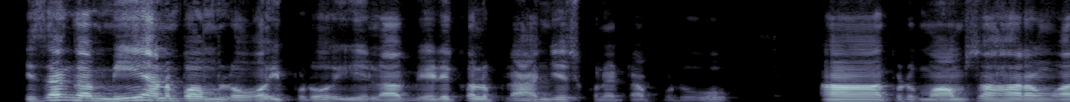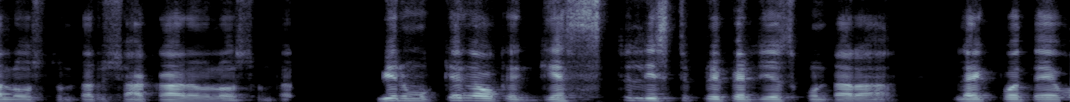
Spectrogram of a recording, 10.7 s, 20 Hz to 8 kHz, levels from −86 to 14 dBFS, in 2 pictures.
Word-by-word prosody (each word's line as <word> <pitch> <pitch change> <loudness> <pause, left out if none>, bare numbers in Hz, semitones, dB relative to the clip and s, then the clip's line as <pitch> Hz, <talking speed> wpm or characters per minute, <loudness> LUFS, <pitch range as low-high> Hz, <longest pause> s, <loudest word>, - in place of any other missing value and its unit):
నిజంగా 195 +2 +4
మీ 165 - +2
అనుభవంలో 160 -10 +1 0.2
ఇప్పుడు, - - -10 0.2
ఇలా 120 0 -1
వేడుకలు 150 +4 -2
ప్లాన్ - - -4
జేసుకునేటప్పుడూ, 115 -5 -13 0.7
ఆహ్, 130 0 +9
ఇప్పుడు 125 -1 -12
మాంసాహారం 145 +1 +3
వాళ్ళొస్తుంటారు, 130 -2 -4
శాకాహారం 115 -1 -1
వాళ్ళోస్తుంటారు. 100 -3 -12 0.4
మీరు 175 -1 +2
ముఖ్యంగా 185 +1 -1
ఒక 135 - -11 0.2
గెస్ట్ 140 0 0
లిస్ట్ 170 +1 -1
ప్రిపేర్ 145 -2 -1
జేసుకుంటారా, 125 -4 -4 0.5
లేకపోతే 145 0 0
140 Hz, 125 wpm, -23 LUFS, 125-150 Hz, 0.7 s, ఆహ్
